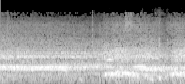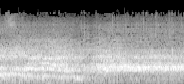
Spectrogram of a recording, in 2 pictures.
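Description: A large wrestling-show crowd at Canada Life Centre in Winnipeg cheers and chants continuously after the music stops, a loud sustained roar with rising and falling voices and chanted tones, steady throughout with no pause.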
